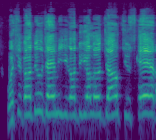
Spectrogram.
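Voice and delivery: high, taunting voice of a woman; heckling woman. Retold or imitated. Woman in front row daring the comic, high taunt.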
